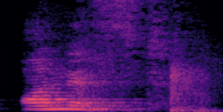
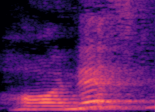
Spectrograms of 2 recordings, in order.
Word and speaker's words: honest: लेकिन इस एच को हम जब भी हम HONEST इसको प्रोनाउंस करेंगे तो हम इसको हॉनेस्ट नहीं बोलेंगे, हम इसको क्या बोलेंगे, ऑनेस्ट. ओ है ना, किसका साउंड आ रहा है, ओ, AEIOU है ना, वावल का साउंड आ रहा है ना, क्योंकि इसमें एच साइलेंट है.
